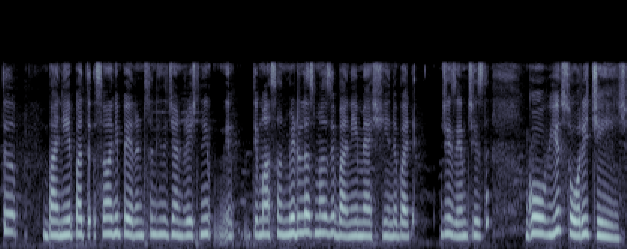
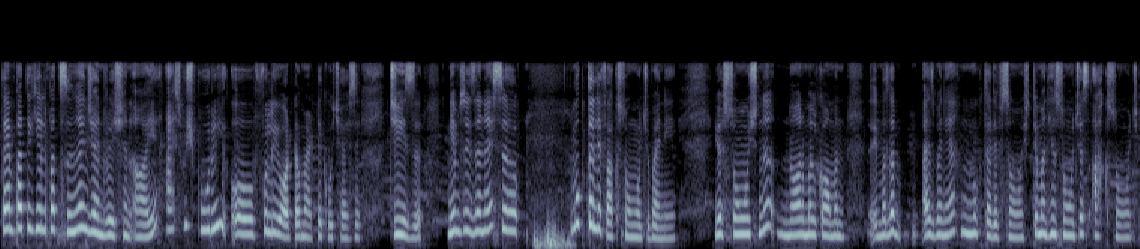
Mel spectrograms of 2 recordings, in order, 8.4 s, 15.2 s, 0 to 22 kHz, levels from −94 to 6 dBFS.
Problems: constant background noise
